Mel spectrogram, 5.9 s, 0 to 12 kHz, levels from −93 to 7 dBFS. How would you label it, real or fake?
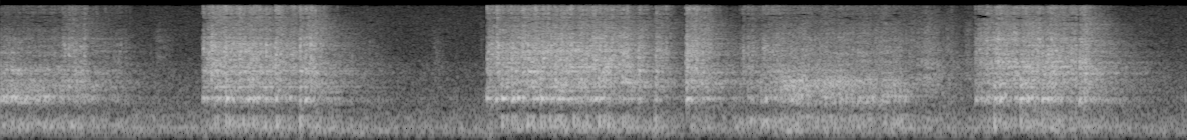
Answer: real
